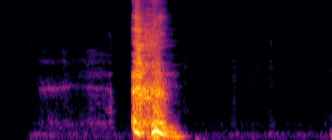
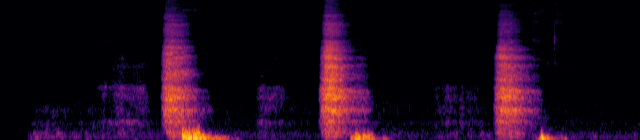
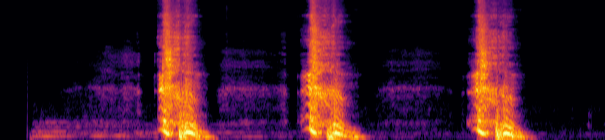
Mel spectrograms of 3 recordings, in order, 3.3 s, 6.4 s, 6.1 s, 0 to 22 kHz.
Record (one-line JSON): {"cough_length": "3.3 s", "cough_amplitude": 32767, "cough_signal_mean_std_ratio": 0.29, "exhalation_length": "6.4 s", "exhalation_amplitude": 12011, "exhalation_signal_mean_std_ratio": 0.34, "three_cough_length": "6.1 s", "three_cough_amplitude": 32768, "three_cough_signal_mean_std_ratio": 0.4, "survey_phase": "beta (2021-08-13 to 2022-03-07)", "age": "45-64", "gender": "Male", "wearing_mask": "No", "symptom_none": true, "smoker_status": "Never smoked", "respiratory_condition_asthma": true, "respiratory_condition_other": false, "recruitment_source": "REACT", "submission_delay": "0 days", "covid_test_result": "Negative", "covid_test_method": "RT-qPCR", "influenza_a_test_result": "Negative", "influenza_b_test_result": "Negative"}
